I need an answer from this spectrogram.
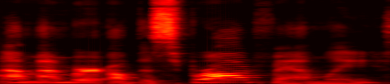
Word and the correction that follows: Sprague: Sprad is it? I'm sorry, how do you pronounce it? – Sprague. – Sprague family. Sprague family.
